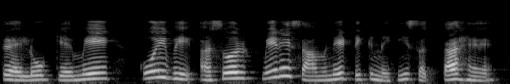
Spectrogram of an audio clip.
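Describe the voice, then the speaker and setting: A woman's voice: a little high, lively intonation, takes it slowly. A woman voicing a wrathful, mighty goddess who scolds her foe in a thunderous, scornful way.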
